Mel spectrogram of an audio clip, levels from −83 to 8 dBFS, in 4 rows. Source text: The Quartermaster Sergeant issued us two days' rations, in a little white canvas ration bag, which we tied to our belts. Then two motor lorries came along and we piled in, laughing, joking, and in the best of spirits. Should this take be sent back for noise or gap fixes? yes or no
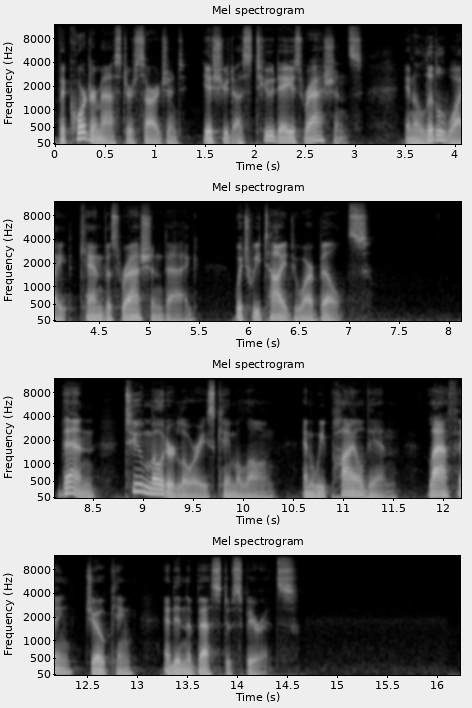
no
